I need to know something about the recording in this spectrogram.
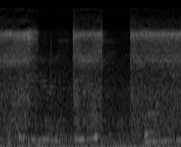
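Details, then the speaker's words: Tire valve stem with the valve core being removed using a core tool: steady sharp hiss cutting in and out as air escapes freely through the open valve. "So you can hear it, the air is coming out of the valve right now."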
